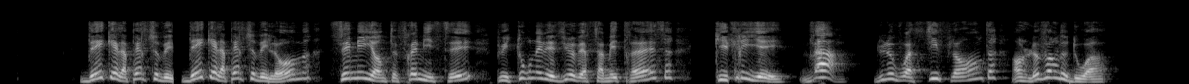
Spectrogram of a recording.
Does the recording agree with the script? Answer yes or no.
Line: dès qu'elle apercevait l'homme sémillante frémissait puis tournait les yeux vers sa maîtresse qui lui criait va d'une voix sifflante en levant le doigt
no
